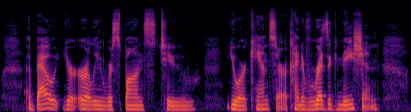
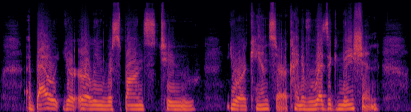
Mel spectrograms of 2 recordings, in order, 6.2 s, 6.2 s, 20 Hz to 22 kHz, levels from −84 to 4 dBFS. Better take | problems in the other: first | distortion; heavy; 13% of the sound clipped

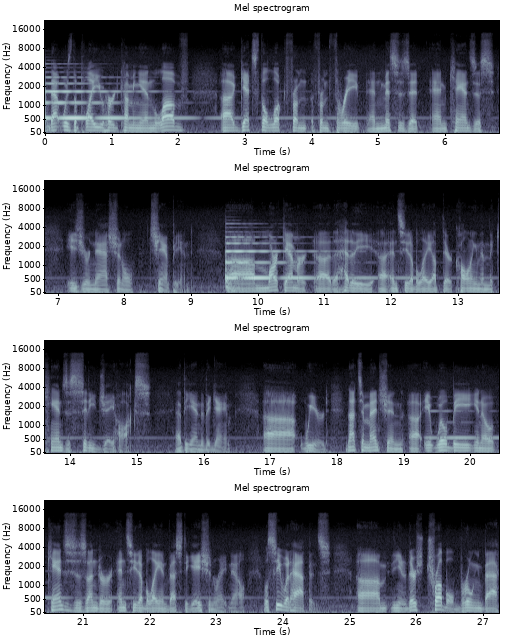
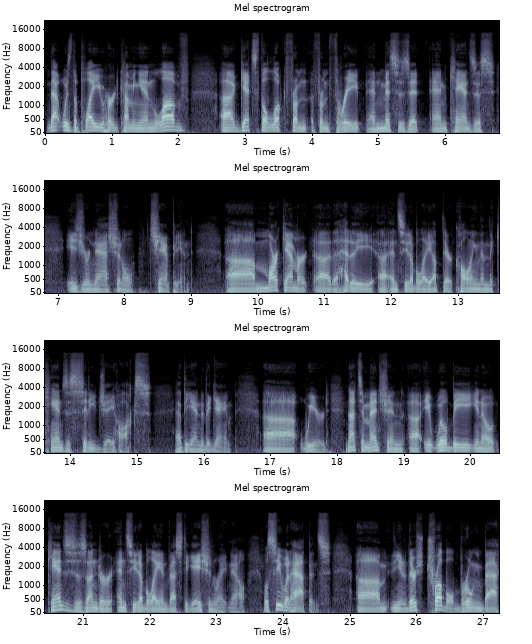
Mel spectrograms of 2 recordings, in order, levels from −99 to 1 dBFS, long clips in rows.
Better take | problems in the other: second | background music; very loud; throughout; 3 dB above the speech

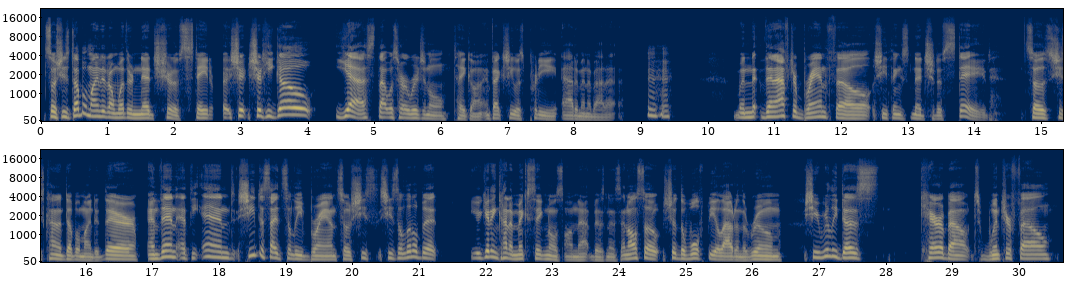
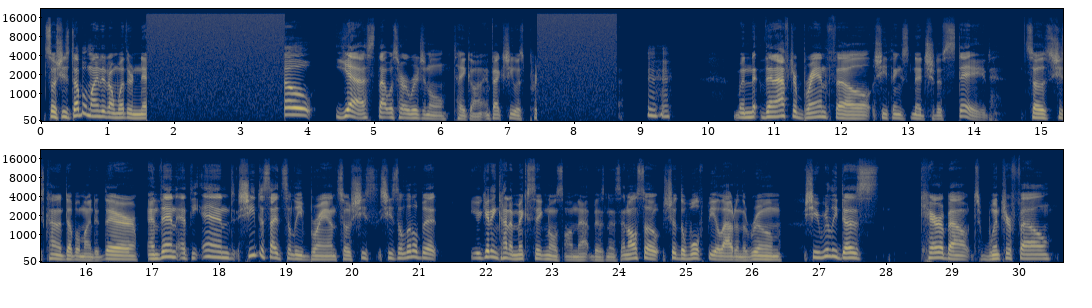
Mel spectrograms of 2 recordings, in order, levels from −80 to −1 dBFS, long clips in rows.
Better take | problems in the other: first | audio cutting out; filled with static; at 1.5 s for 2 s and at 7.5 s for 1 s

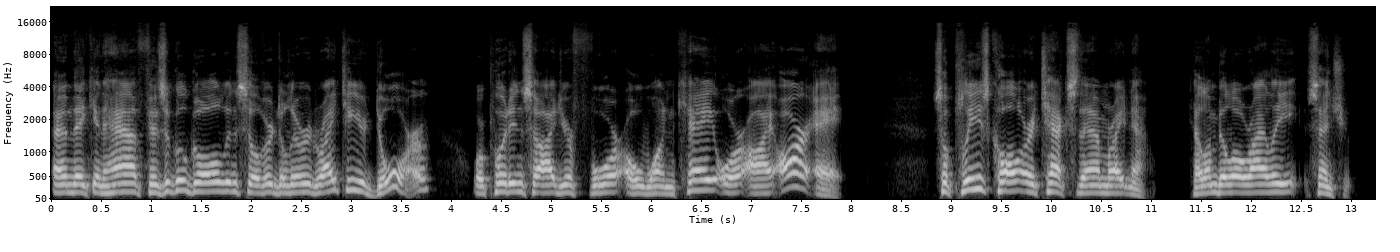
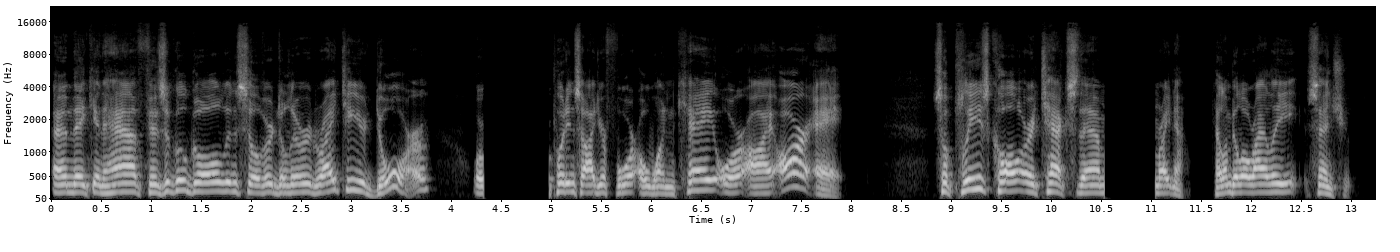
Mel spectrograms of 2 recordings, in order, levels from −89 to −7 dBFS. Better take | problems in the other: first | audio freezing; at 4.5 s for 0.5 s and at 11 s for 0.5 s

